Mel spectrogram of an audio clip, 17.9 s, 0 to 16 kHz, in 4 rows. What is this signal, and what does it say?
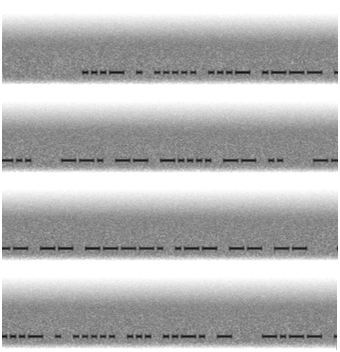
Morse code, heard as a keyed tone, machine-sent, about 20 wpm, 610 Hz, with radio static. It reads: VE5VJD GM6MI OM9WMM VE5SFT …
